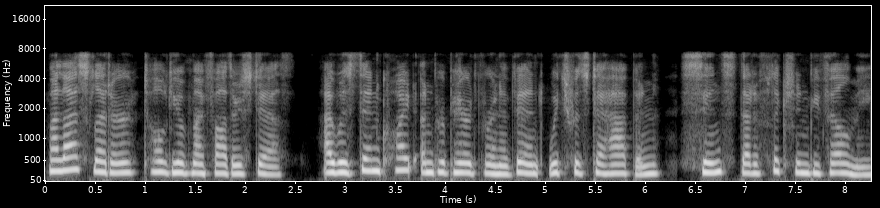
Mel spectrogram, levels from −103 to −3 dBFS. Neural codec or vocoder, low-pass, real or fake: vocoder, 22.05 kHz, 80 mel bands, WaveNeXt; 7.2 kHz; fake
